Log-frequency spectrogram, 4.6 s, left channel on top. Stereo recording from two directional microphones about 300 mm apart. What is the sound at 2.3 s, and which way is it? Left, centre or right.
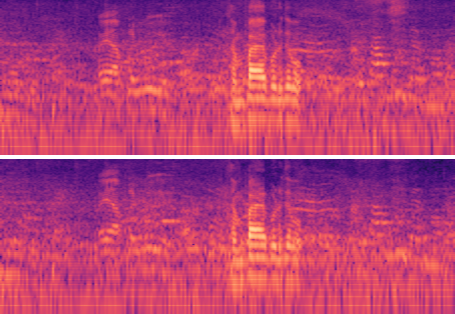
Speech, centre.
